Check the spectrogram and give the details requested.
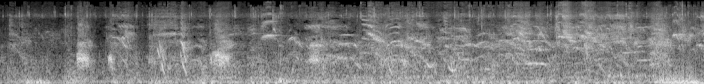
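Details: Wild rose-ringed parakeets give shrill, squealing screeches, several birds calling over one another in quick bursts, over a steady low rumble of background noise.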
